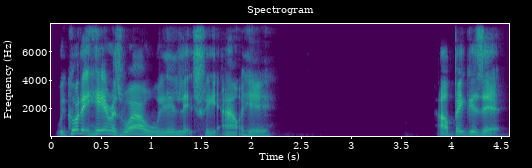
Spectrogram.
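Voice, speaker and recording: A man's voice: fairly high pitch, sing-song, moderate pace, vocal fry, no echo, studio quality. A man from southeast England with a local accent, chatting casually with his live-stream audience from his living room and reading chat aloud. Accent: southeast English. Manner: chatty and easygoing, thinks aloud with many fillers. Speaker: game streamer. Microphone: streaming mic with effects.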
